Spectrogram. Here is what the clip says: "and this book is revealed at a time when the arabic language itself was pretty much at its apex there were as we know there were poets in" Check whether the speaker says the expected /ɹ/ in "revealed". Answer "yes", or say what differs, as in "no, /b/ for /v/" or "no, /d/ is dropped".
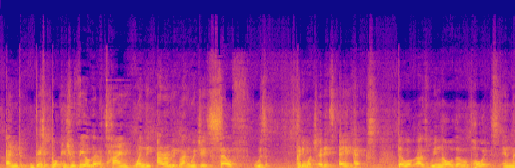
yes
